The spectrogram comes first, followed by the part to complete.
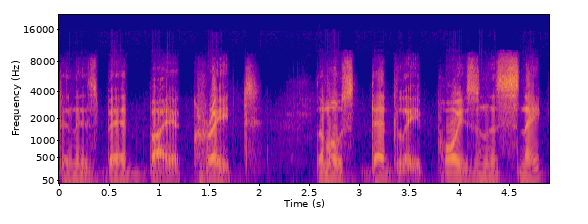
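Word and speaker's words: krait: First, the crate. You spell it K-R-A-I-T.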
